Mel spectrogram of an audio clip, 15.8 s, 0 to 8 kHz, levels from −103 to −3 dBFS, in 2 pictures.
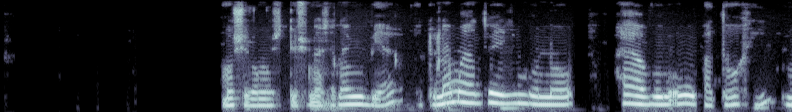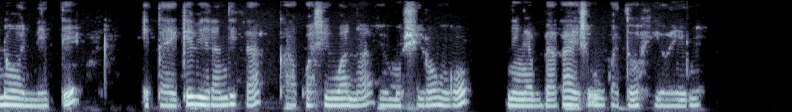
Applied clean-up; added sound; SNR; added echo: none; none; none; none.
